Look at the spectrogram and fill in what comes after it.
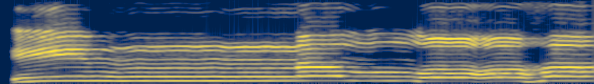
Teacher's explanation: نون مشدد ہے، اس پر ہم غنہ کریں گے، اللہ کے لام کو موٹا کر کے پڑھا جائے گا۔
